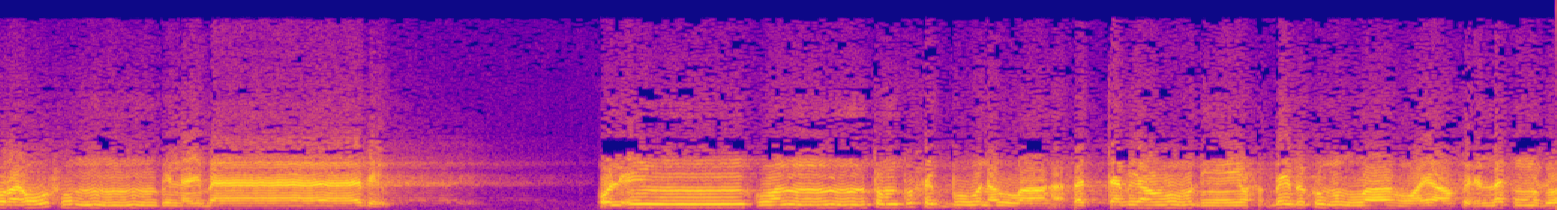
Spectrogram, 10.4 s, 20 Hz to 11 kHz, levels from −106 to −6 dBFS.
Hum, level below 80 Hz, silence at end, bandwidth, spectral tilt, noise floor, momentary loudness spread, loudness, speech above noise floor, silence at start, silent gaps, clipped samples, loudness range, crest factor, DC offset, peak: none; -68 dBFS; 0 s; 10 kHz; -4.5 dB/octave; -54 dBFS; 6 LU; -15 LUFS; 39 dB; 0 s; none; under 0.1%; 2 LU; 14 dB; under 0.1%; -2 dBFS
